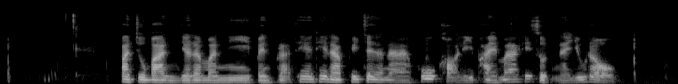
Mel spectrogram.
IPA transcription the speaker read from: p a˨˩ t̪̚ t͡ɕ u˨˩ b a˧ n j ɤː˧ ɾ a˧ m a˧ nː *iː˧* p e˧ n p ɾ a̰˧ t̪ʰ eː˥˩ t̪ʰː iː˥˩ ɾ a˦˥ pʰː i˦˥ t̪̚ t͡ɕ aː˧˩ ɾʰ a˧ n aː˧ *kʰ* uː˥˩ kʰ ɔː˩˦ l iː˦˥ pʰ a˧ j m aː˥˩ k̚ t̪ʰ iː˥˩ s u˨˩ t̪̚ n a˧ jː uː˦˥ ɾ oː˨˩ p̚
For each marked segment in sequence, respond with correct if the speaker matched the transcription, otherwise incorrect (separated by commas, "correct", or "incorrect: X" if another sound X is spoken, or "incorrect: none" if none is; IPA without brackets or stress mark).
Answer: correct, incorrect: pʰ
